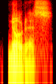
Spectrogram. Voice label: "notice", American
